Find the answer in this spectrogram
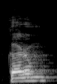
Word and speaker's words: कर्म: शब्द में कहे तो जिस वर्ण के ऊपर रेफ रा लगा होता है इसका उच्चारण उससे पहले होता है कर्म धर्म मर्म अब दूसरा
